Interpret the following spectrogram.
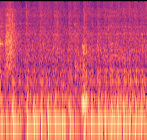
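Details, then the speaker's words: Timing chain side quiet after tensioner/timing work: steady low thumping idle, about ten pulses a second, with no chain rattle or "helicopter" whirring; normal, healthy idle. "Yung timing kayo, boss, okay na. Hindi naman nakita, boss, eh. Tahimik na. Wala na yung parang helicopter."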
